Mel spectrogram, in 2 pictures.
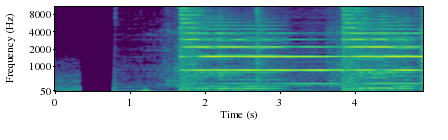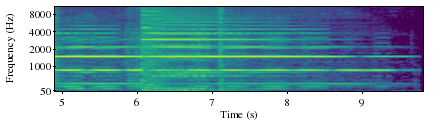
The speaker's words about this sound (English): And he's showing me what an alarm would sound like to firefighters around the 1940s.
